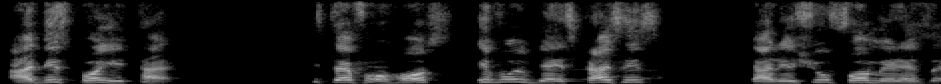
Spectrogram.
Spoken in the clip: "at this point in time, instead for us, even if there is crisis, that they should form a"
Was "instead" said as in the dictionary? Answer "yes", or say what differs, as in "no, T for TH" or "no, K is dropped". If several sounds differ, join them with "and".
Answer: no, N is dropped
